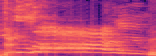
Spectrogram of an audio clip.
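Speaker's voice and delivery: high, loud joyful cry of a name; excited shout. Acted. Player shouts NPC name excitedly.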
